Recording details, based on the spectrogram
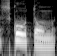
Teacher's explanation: The U is long, the M fully nasalized, a bit like you do in Portuguese, rather than Italian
